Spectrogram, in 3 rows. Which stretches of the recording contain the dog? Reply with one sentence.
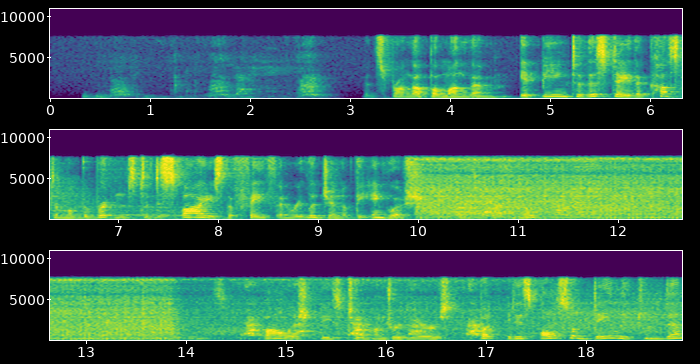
You can hear the dog from 0.3 to 2.8 s, from 6.8 to 7.8 s, from 10.3 to 10.9 s and from 14.4 to 17.1 s.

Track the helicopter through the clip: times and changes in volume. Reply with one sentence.
You can hear the helicopter from 9.9 to 18.9 s, getting quieter.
